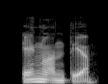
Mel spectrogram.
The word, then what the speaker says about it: Englantia: Englantia.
